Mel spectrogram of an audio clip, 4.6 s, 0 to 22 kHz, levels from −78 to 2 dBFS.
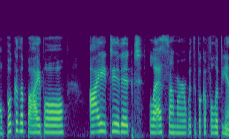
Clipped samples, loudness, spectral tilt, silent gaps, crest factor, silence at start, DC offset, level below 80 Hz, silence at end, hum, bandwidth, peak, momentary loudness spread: under 0.1%; -17 LUFS; -4.5 dB/octave; none; 16 dB; 0 s; under 0.1%; -56 dBFS; 0 s; none; 8.2 kHz; -2 dBFS; 9 LU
